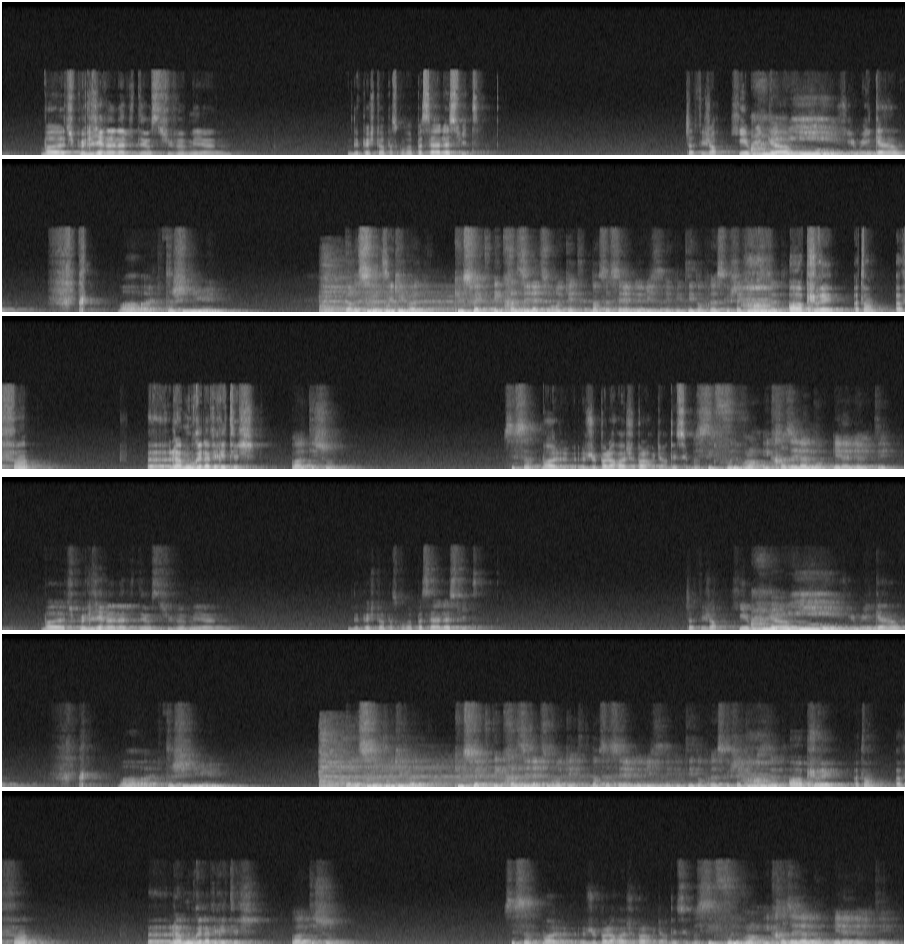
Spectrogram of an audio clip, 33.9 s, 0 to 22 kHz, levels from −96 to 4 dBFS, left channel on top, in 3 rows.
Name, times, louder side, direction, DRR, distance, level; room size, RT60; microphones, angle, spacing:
voice 1, 0.5-2.9 4.3-5.8 8.6-9.9 10.6-11.3 11.9-12.4 15.9-16.2 20.5-22.9 24.4-25.7 29.3-31.4, left 4 dB, 70° left, 14 dB, 0.7 m, -28 dB
voice 2, 9.3-11.0 12.7-14.0 15.6-16.6 16.9-21.0 26.2-26.7 28.9-29.2 31.2-33.7, left 1 dB, 30° left, 0 dB, 1.1 m, -26 dB
sound 1, 15.2-20.4, equal, 85° right, 5.3 m, -41 dB
17.0 x 6.4 x 8.5 m, 1.2 s
head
